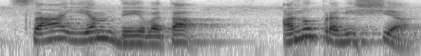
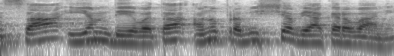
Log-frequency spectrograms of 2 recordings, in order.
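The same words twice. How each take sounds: First: सा इयं देवता अनुप्रविश्य spaced out slowly, each word set apart. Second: Said in the usual way. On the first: Shown as a demonstration. Teacher slowly spells out the Sanskrit phrase for students, slow and separated. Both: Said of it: "देखिए".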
